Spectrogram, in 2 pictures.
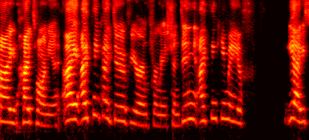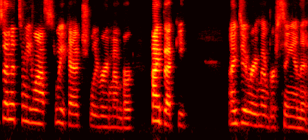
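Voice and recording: Loud and at a fairly quick pace, a woman talks with a bright, sharp tone, lively intonation and a fairly high pitch.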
